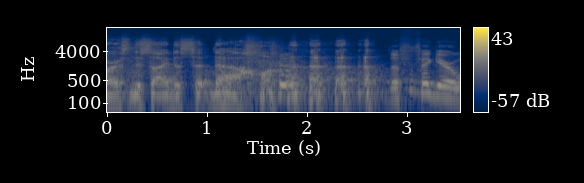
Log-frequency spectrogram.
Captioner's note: laughs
